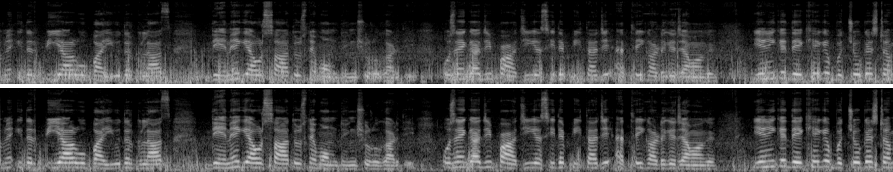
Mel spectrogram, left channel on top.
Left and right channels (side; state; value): both; normal; correlation 0.42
